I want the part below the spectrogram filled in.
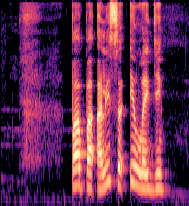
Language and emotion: Russian, positive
